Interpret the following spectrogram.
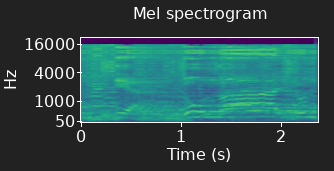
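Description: Live folk song: a man singing into a microphone over accordion and acoustic guitars, his voice entering on a long wavering note about a second in.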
